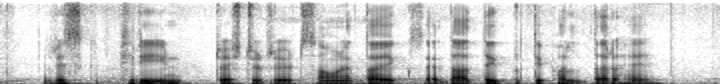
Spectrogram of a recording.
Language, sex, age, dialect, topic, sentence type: Hindi, male, 18-24, Awadhi Bundeli, banking, statement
